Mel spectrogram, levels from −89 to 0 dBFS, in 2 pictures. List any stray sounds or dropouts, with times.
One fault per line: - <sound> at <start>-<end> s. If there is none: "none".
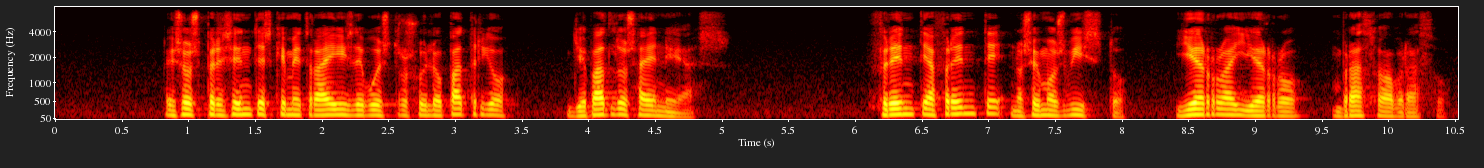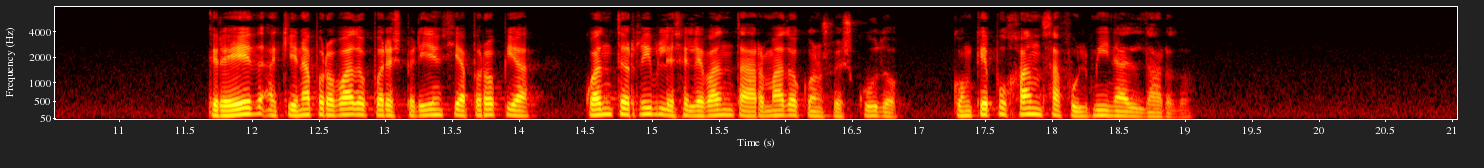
none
